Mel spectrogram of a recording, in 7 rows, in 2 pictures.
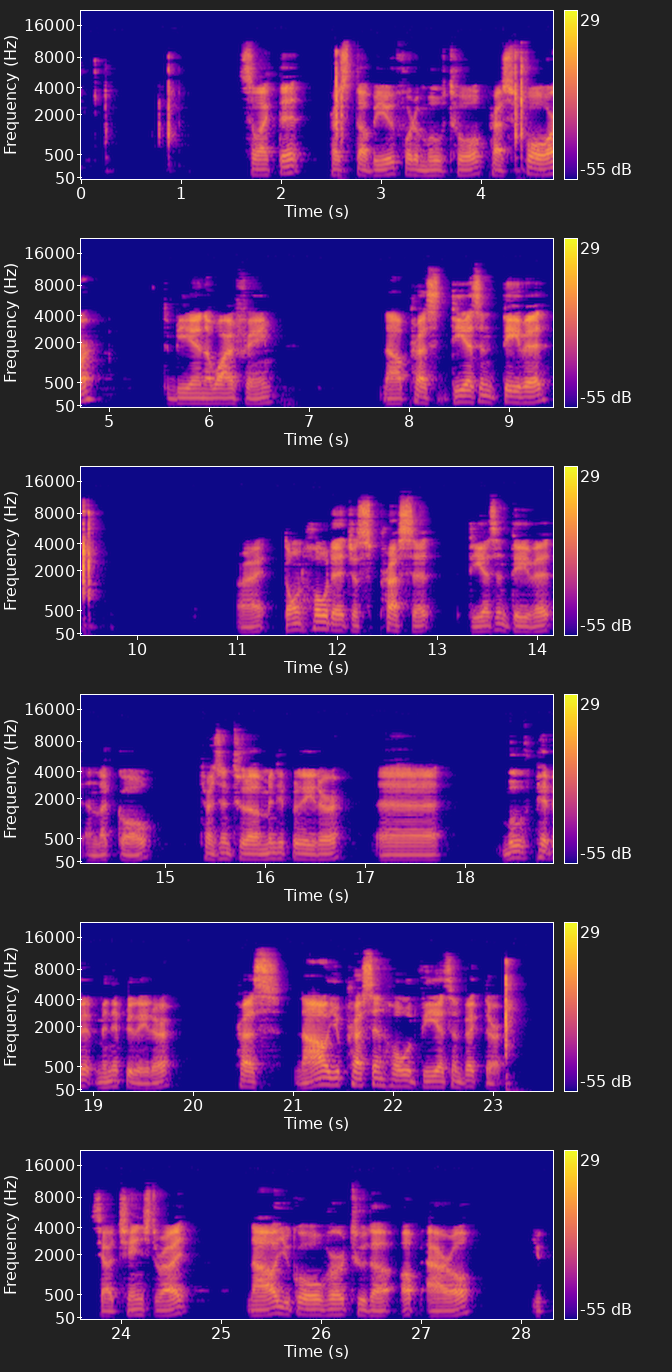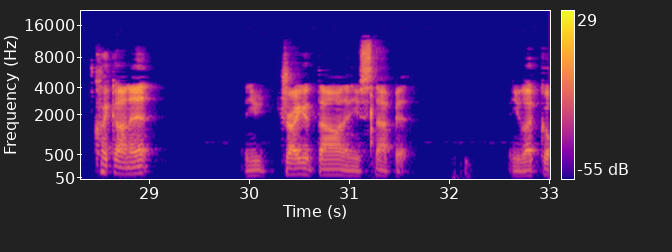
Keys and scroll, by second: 0.7 5, 2.4 w, 4.2 4, 9.3 d, 23.0 v.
